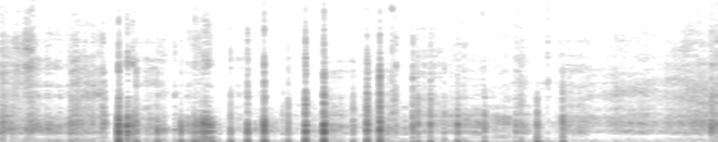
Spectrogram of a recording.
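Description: Long painted nails tap and scratch the lid and sides of a small, long, light, hollow wooden Mikado game box held in the hands. Quick, dry, hollow-sounding taps with a woody midrange ring fall in an uneven series over a soft, steady scratching hiss. Each tap dies away almost at once.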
